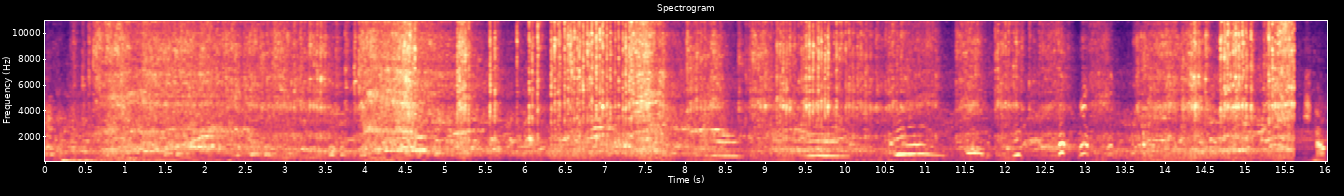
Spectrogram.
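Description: A chainsaw engine running in a haunted-attraction tunnel, under a crowd of people shouting and screaming, with music in the background.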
